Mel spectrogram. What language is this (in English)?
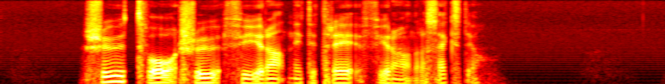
Swedish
